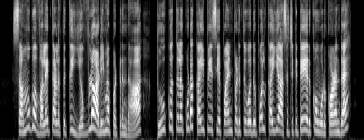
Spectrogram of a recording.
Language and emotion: Tamil, angry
